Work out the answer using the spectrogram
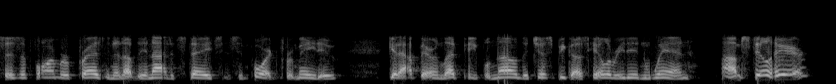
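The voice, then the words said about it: Imitates another person's voice. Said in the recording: “How in the world did you get started doing impersonations?”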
